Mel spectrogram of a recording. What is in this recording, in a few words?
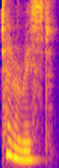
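"terrorist", English, British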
